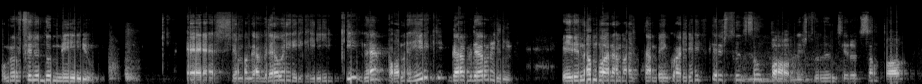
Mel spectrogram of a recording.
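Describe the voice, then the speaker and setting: Husky man in his forties. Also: fairly high pitch, sing-song, fast, poor audio. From Rio de Janeiro, Brazil. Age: 40s. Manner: friendly, chatty, self-introducing at length. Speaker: podcast guest. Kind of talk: personal testimony in a live podcast interview.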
